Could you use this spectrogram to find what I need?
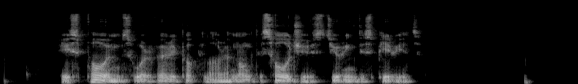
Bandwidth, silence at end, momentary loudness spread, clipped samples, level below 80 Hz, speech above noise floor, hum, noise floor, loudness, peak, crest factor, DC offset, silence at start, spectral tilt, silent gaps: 11.5 kHz; 0.5 s; 7 LU; under 0.1%; -52 dBFS; 65 dB; none; -90 dBFS; -25 LUFS; -6 dBFS; 20 dB; under 0.1%; 0.6 s; -5.5 dB/octave; none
